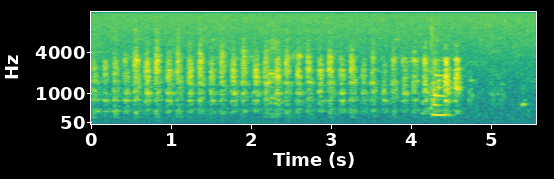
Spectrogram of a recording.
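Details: Siberian Husky named Key, a pet posing in hats and clothing for a photoshoot, panting in quick, even breaths about five per second. The breathing is soft and steady, with one brief louder burst near the end.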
